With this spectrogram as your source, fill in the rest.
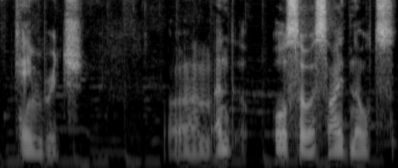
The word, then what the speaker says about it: Cambridge: And then Cambridge, yeah, not Cambridge, it's Cambridge.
